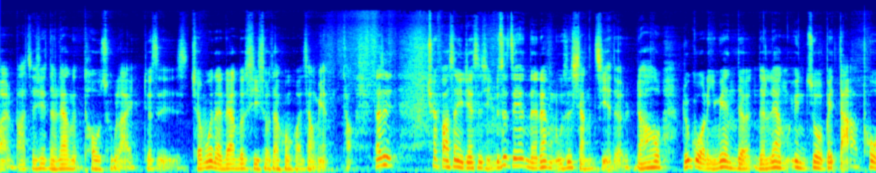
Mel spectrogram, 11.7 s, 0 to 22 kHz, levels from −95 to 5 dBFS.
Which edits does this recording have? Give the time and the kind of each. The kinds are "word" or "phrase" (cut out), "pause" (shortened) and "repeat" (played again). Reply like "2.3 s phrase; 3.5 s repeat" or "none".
2.5 s pause; 4.5 s pause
